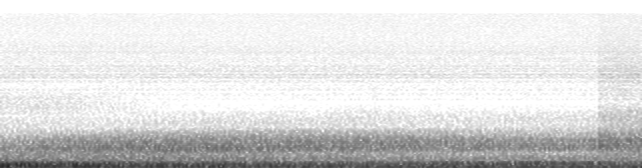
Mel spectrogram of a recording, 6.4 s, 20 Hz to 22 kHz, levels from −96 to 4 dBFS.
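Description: Nothing in the clip points to a technical problem; the sounds come through steady and intact, with no glitches, gaps or odd noises anywhere along the way.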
